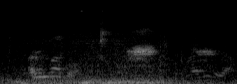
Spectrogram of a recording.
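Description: Faint street background of distant voices and a low rumble, with a short nasal honk about one and a half seconds in.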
